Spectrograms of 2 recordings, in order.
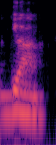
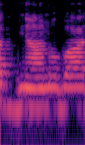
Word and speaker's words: ज्ञान: माऊली ज्ञानेश्वर असं म्हणतात आपण महाराष्ट्रानुसार ज्ञ म्हणतो ज्ञानेश्वर पण व्याकरणानुसार त्याचा उच्चारण काय आहे तर असं त्याचं उच्चारण आहे ज्ञान कारण की तो ज आणि मिळून तयार झालेला आहे मग प्रश्न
